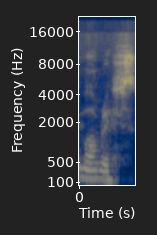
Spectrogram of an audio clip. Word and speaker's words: Maurice: irish day was it oh we said morris yeah and yeah americans say maurice darwin yeah it's like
